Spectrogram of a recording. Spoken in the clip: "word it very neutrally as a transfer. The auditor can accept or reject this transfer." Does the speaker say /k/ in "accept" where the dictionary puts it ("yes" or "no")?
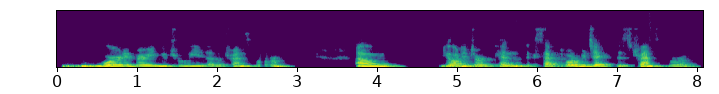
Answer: yes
